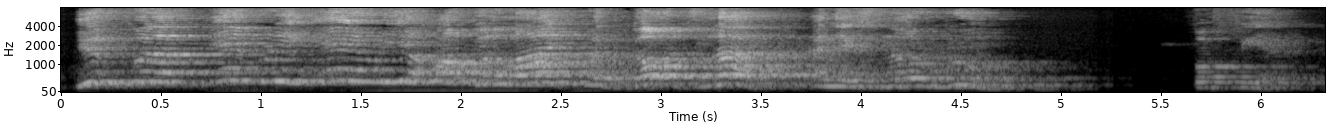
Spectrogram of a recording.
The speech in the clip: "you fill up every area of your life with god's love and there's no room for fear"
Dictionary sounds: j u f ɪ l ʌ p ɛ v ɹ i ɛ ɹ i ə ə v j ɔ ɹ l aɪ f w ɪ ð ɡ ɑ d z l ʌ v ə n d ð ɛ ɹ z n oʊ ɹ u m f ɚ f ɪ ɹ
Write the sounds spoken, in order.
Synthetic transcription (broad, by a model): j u p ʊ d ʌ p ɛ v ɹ i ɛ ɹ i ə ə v j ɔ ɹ l aɪ f w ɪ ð ɡ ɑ d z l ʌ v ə n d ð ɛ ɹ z n oʊ ɹ u m f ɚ f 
